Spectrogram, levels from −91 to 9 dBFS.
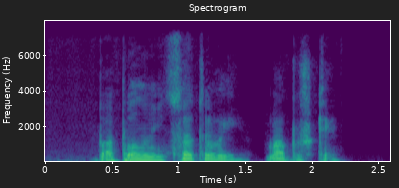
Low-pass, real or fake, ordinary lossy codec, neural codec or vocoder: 7.2 kHz; fake; AAC, 48 kbps; codec, 16 kHz, 4 kbps, FreqCodec, smaller model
